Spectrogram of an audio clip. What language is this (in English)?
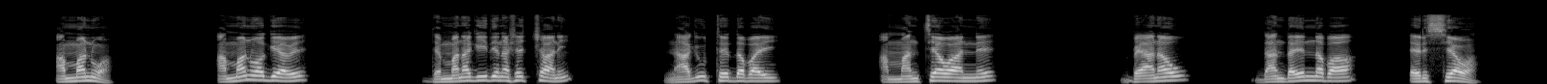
Dawro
